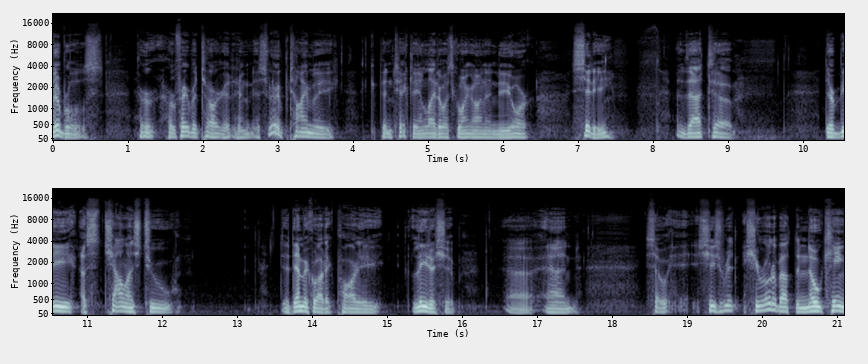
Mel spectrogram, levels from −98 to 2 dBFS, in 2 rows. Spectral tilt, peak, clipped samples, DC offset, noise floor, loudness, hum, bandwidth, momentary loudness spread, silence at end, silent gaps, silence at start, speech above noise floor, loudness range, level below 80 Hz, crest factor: -6 dB/octave; -8 dBFS; under 0.1%; under 0.1%; -71 dBFS; -28 LUFS; none; 12 kHz; 18 LU; 0 s; none; 0 s; 44 dB; 6 LU; -60 dBFS; 20 dB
